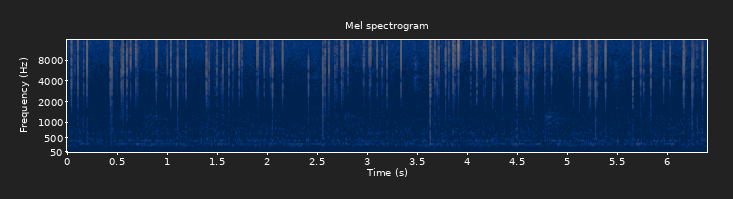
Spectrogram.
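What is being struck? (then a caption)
Long acrylic fingernails, nail on nail. Long glitter acrylic nails are tapped against each other, nail on nail, producing dozens of quick, dry, bright clicks in an irregular rhythm. The clicks sit over a quiet, steady low hum.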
